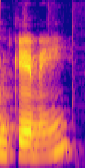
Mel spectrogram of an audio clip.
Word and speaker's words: Guinea: Now we've already talked about Guinea with Equatorial Guinea. So remember that you don't need to worry about all of the vowel letters here, okay? It's just pronounced Guinea, Guinea.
